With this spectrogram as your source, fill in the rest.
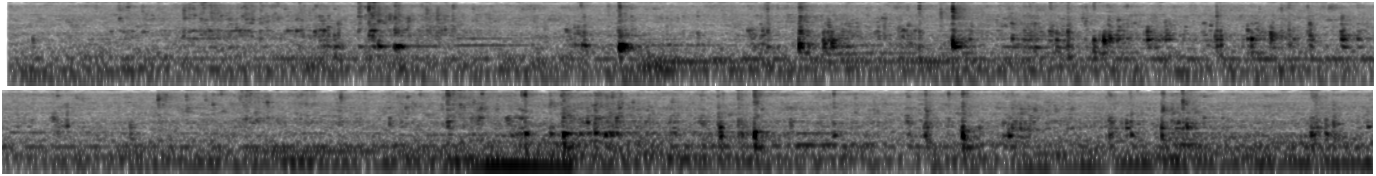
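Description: Milk pours from a carton into a plastic container.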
